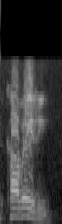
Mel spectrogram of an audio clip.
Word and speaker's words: Kaveri: one of the rivers that you love is spelled Cauvery. – Yes, it's the Kaveri.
